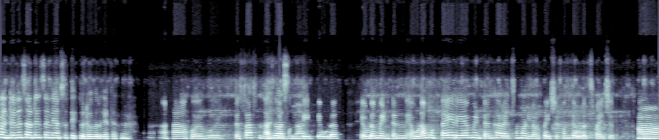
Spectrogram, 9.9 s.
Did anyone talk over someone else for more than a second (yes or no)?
no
